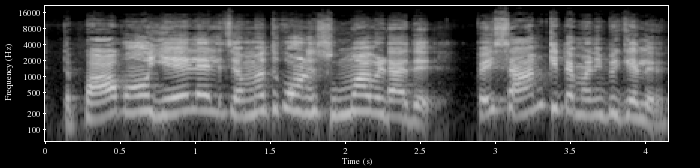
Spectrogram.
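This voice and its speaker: A man's voice: sits high, brisk, bright, forceful tone, pitched above the performer's own voice. A man playing a stern scolding father. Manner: firm, reproachful. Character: stern middle-aged father scolding his wife. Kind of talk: family drama skit.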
